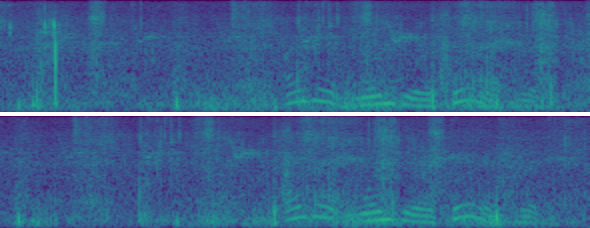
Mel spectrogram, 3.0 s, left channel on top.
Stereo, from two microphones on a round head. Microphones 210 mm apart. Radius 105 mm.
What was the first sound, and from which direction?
A woman speaking, 30° right (ahead or behind).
